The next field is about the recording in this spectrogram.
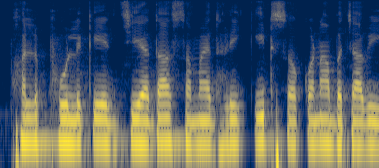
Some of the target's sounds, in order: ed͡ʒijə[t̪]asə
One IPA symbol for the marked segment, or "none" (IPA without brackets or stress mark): d̪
